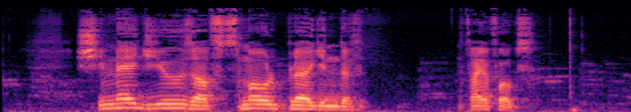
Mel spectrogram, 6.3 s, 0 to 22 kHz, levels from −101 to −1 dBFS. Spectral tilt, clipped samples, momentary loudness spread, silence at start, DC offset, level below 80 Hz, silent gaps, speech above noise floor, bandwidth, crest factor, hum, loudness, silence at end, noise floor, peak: -4.5 dB/octave; under 0.1%; 9 LU; 0.8 s; under 0.1%; -54 dBFS; none; 38 dB; 16.5 kHz; 18 dB; none; -20 LUFS; 0.55 s; -58 dBFS; -4 dBFS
